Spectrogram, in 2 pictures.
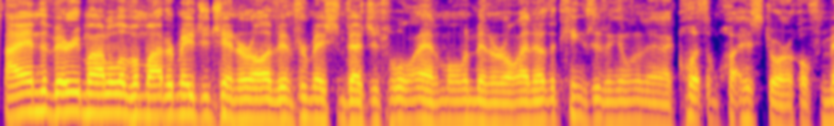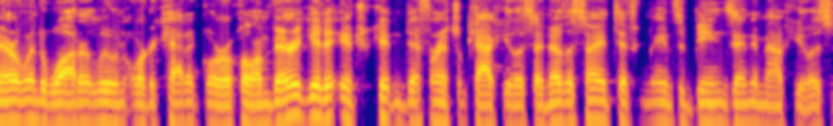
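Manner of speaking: fast patter without a single breath; all in one breath. Shown as a demonstration. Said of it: "That's one breath".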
